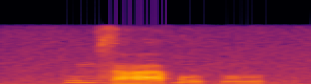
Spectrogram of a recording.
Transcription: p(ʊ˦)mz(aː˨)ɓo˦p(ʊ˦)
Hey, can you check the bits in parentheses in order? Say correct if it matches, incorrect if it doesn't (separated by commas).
incorrect, incorrect, correct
